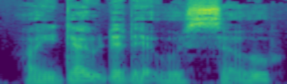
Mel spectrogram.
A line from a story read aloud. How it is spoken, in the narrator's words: said Mr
